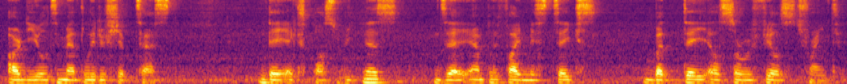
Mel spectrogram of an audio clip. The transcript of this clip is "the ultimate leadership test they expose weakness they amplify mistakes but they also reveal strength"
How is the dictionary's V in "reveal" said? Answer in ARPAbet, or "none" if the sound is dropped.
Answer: F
